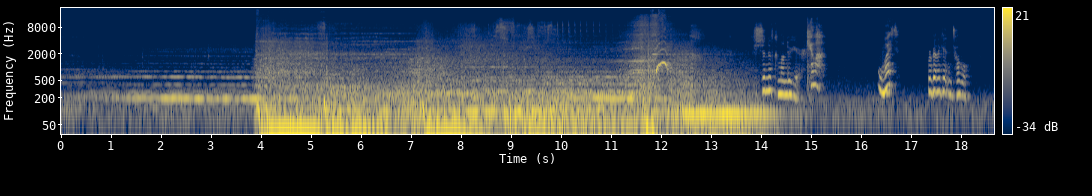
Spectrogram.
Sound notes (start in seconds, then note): 11.7 screams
